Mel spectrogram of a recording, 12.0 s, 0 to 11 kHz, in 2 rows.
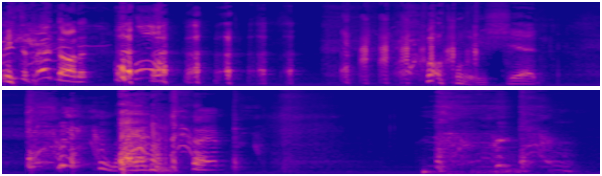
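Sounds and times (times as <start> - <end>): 
speech: 0.0 - 1.7
laughter: 0.0 - 5.0
faint breath: 5.6 - 6.2, 8.6 - 9.5
harsh coughing: 6.2 - 8.6, 10.2 - 11.8.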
